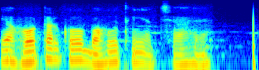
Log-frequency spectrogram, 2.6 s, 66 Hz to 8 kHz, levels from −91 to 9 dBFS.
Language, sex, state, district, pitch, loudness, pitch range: Hindi, male, Bihar, Kaimur, 115 Hz, -22 LUFS, 100-125 Hz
